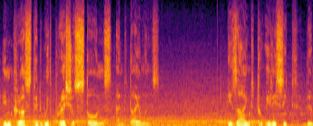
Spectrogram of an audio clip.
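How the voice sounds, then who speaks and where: A man playing a sadistic, gloating crime boss in a video game, menacing and theatrical as he savours his threats. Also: lowish voice. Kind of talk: cinematic video game villain acting. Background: music.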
